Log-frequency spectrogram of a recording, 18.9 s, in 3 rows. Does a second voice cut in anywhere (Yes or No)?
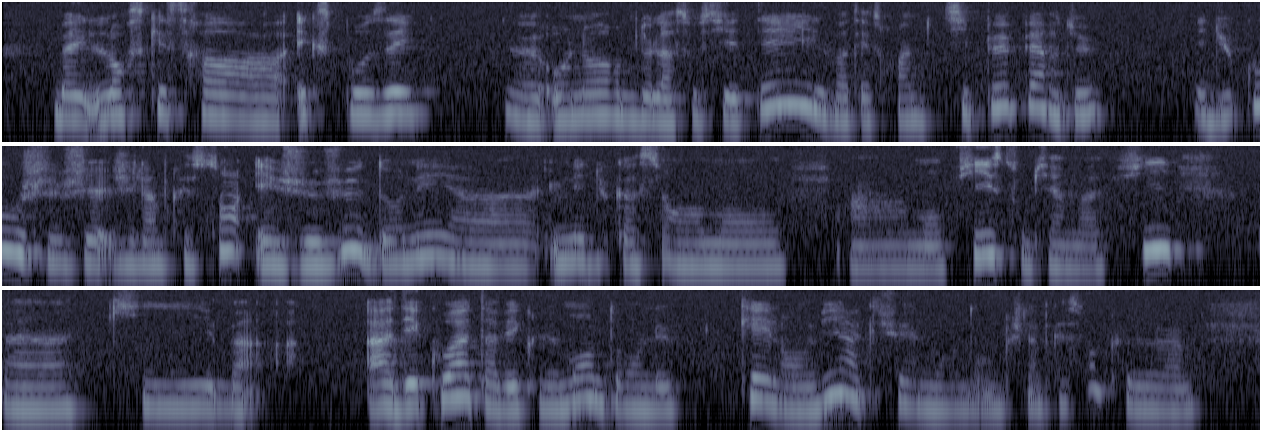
No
